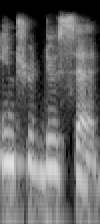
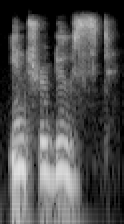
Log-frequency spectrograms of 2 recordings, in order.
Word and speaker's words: introduced: have the time um this word here introduced not introduced we don't pronounce all of the letters in english this ending because the c is it's up in your mouth not voiced the ed becomes t introduced okay introduced good exactly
